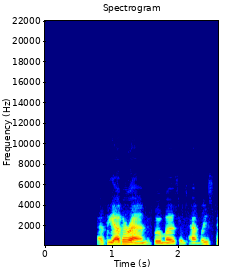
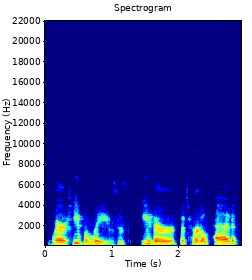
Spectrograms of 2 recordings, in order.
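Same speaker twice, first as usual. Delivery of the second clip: ordinary delivery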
